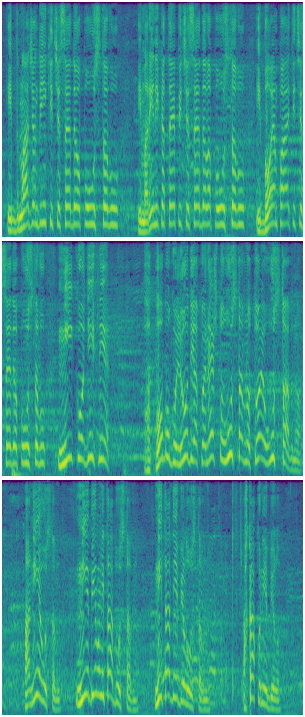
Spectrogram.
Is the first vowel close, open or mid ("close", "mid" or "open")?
close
